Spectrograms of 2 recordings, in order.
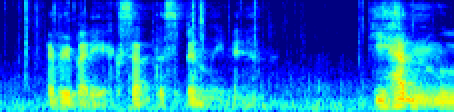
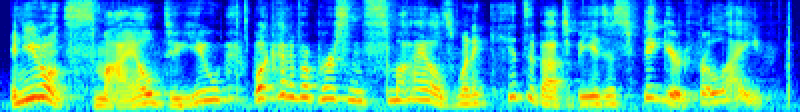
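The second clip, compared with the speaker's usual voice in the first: much higher, louder, near shouting; anguished outburst; 9 dB louder than usual. Acted. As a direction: let the anguish burst out. Anguished outburst about the crash.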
